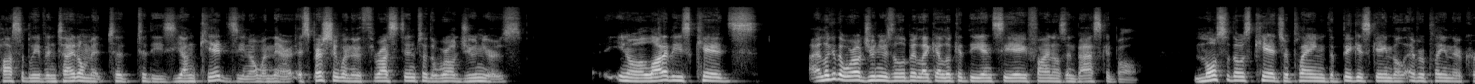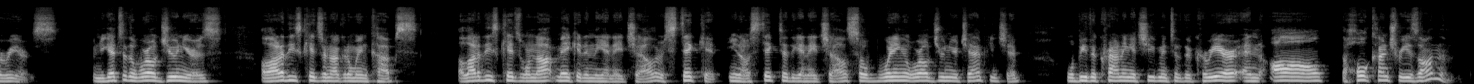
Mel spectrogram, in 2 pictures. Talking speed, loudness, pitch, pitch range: 245 wpm, -19 LUFS, 160 Hz, 150-175 Hz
